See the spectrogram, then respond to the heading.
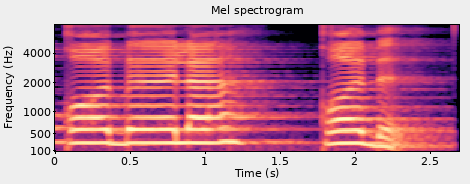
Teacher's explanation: Huruf ba sukun dibaca hukumnya qalqalah sughra karena ba sukunnya asli ya dan berada di tengah-tengah bacaan. Dibacanya memantul, pantulannya kecil. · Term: qalqalah sughro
